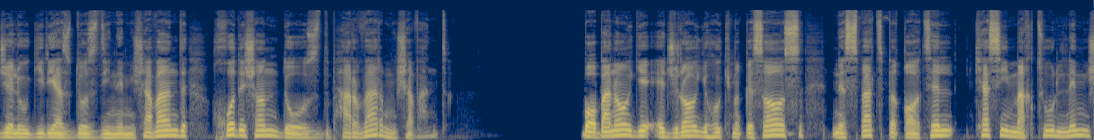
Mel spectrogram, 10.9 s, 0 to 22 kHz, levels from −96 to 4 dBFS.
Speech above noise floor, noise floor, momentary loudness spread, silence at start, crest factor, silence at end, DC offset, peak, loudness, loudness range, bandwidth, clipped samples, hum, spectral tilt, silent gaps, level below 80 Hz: 54 dB; -72 dBFS; 8 LU; 0 s; 16 dB; 0 s; under 0.1%; -2 dBFS; -19 LUFS; 4 LU; 16 kHz; under 0.1%; none; -5 dB/octave; 5.12-5.80 s; -46 dBFS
